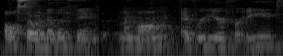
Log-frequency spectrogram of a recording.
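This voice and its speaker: A young American woman chatting casually, talking candidly and reflectively in a soft-spoken way. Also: medium pitch, little pitch movement, brisk, echoey room, a little hiss or hum, poor audio. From United States. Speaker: guest. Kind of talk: casual chat.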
